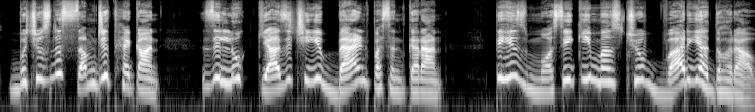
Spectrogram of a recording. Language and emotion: Kashmiri, disgusted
